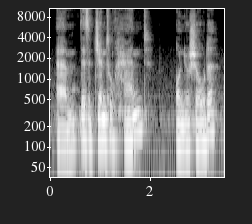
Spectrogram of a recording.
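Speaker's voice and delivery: usual speaking voice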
